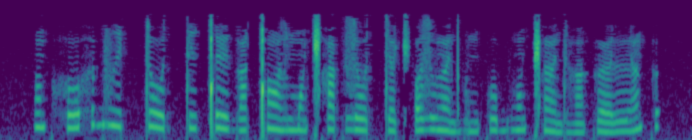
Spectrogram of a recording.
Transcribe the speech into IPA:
ɔ̃ k h o h ə ɡ v i tː o tː i ǃ e ɡ ɑ ǃ ɔ̃ z m ɔ̃ ǁʰ ɑ k z o tː œ t͡ʃʼ ɔ z v œ̃ d ɡ o m k o bʱ õ ǁ œ̃ dʱ ɑ̃ k œ lː œ̃ k

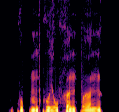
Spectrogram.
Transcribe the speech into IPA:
kʷ ɐ˨ p̚ ɐ˧ m kʷ iː˨ w h ɵ˧ n p ɵ˨˧ n

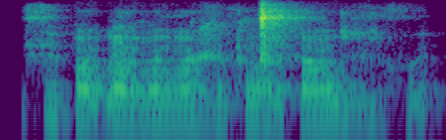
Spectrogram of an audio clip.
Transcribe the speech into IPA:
x ɨ p õ ɓ ɛ̃ ɡʷ ĩ ŋ õ ɮ ɨ xʷ ŋ͡ǀ i θ õ ŋ i vʲ ɨ xʷ ɨ

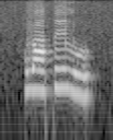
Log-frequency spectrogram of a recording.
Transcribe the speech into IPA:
v a˨ p e˦ l ʊ˨

